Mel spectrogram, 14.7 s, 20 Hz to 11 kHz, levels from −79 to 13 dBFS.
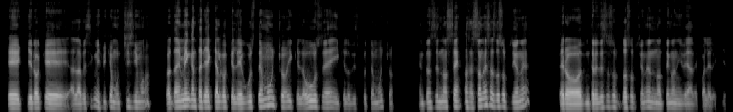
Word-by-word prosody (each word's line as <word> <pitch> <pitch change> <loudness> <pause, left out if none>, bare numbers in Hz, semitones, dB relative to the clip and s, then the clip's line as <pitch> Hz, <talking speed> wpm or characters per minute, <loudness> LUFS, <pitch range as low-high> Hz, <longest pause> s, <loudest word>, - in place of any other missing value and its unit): eh, 105 -1 +6
quiero 115 0 +2
que 105 -4 +3
a - - -6
la 100 0 0
vez 110 +2 -7
signifique 130 -2 -6
muchísimo, 125 +2 -6 0.3
pero 115 0 -1
también 130 +3 +4
me 150 - +8
encantaría 135 -4 +4
que 130 - 0
algo 125 0 +1
que - - -2
le 105 -1 +3
guste 125 +5 -1
mucho 155 -5 -2
y 130 - -4
que 115 -4 -11
lo 105 0 -2
use 125 -1 0
y 110 - -9
que 105 - -15
lo 105 - -10
disfrute 105 +1 -15
mucho, 110 -1 -12 0.5
entonces, 115 +5 -6
no 125 0 -1
sé, 130 +1 -1
o 125 - -4
sea, 115 - -5
son 145 +7 0
esas 165 -4 -1
2 140 +1 -2
opciones, 120 +4 -3 0.6
pero 100 -1 +6
entre 105 +2 -1
de 115 - -3
esas 130 +1 -8
op 125 -3 -5
2 120 0 0
opciones 120 +1 -6
no 105 -3 -4
tengo 110 +1 -4
ni 100 -1 -6
idea 100 0 -7
de 95 -1 -19
cuál - - -12
elegir. - - -17
120 Hz, 205 wpm, -26 LUFS, 105-130 Hz, 0.6 s, me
